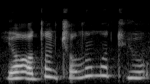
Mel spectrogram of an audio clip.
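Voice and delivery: ordinary talk, nothing marked

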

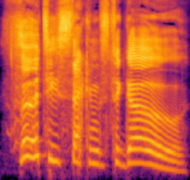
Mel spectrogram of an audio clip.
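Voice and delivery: high, drawn-out countdown call; witch crying out. A narrator's reading. Witch gripping the boy, calling the countdown, crying out. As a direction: cry it out slow and high. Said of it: "cried the Grand High Witch".

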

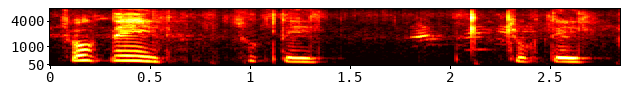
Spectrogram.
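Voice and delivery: sheepish denial trailing off into silence; fading mutter. Shown as a demonstration. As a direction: let it die away to nearly nothing. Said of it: "repeated fading takes".

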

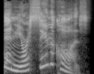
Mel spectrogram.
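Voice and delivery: high, slow, amazed; astonished realization. Acted. Alistair learning his friend is Santa, astonished. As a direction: draw it out high in wonder.

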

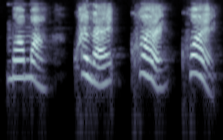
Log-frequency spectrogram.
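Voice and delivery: loud, urgent calling; urgent shout. Acted. Girl shouting urgently for her mother to come. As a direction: hurry mother over with a shout. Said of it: "惠美子发出大声喊".

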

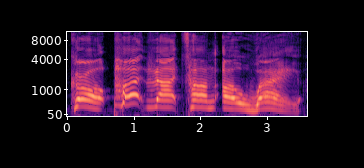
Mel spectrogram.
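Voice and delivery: loud, high, slow and stretched-out order; scandalized scolding. Real, not acted. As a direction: scold the screen in shock. Scolding game character's tongue.

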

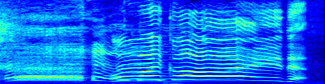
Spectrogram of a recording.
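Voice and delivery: high, very slow acted dismay; dismayed teacher. Teacher reacts to the crying child, dismayed. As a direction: draw it out in hammed-up alarm.

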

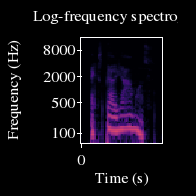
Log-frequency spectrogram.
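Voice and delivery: high, forceful cry; called-out spell. A narrator's reading. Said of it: "rief er".

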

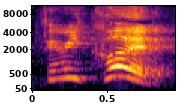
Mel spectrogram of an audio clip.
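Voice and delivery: high, loud burst of praise; cheering. A narrator's reading. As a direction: cheer him on brightly. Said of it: "Bristol cheered".

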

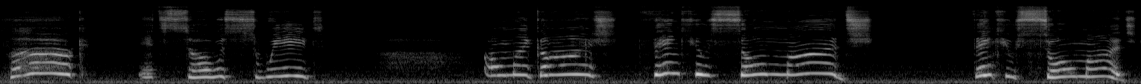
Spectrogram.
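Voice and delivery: high, slow, gushing thank you; thrilled thanks. Real, not acted. Thanking the sender for the deck, gushing high. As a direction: melt over the gift.

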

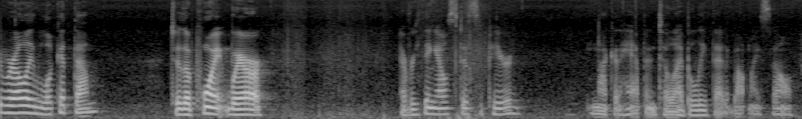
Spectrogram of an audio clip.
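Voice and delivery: ordinary delivery

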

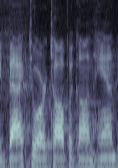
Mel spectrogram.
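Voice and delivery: ordinary talk

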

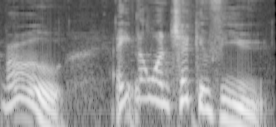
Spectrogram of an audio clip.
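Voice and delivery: dismissive retort. Retold or imitated. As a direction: shoot her down in a high-pitched voice. Scornful retort to her claim.

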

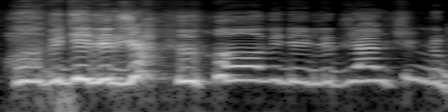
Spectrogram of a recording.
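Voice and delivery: laughing through frustration; exasperated laugh while talking; laughing exasperation. Real, not acted. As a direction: laugh it out, at the end of your rope.

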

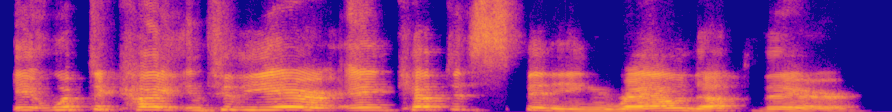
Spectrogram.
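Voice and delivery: animated picture-book reading; reading to children. Acted. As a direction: read it like story time for kids. Reads picture book aloud.

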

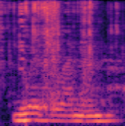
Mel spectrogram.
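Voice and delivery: low, dry sarcastic repeat. Acted. Doubting the lemon flavour on the cake, dry sarcastic. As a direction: say it like the lemon is a lie. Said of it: "We're using that term very loosely".

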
